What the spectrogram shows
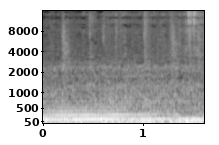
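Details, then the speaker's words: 1986 Mercedes 190E 2.3-16v Cosworth barn find, revived after 15 years with new injectors and a restored fuel distributor, under throttle through the gears: a strong, smooth, even pull with good torque and no misses or rattles; normal acceleration. "It's got good torque. It's pretty good."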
